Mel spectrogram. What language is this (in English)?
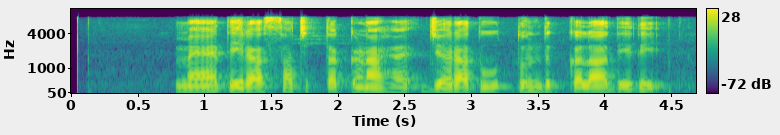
Punjabi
